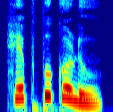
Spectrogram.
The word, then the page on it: ಹೆಪ್ಪುಗೊಡು: heppugoḍu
